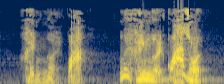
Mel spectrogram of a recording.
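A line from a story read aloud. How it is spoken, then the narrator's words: Shout. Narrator (Vietnamese): Ông ta hét lên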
